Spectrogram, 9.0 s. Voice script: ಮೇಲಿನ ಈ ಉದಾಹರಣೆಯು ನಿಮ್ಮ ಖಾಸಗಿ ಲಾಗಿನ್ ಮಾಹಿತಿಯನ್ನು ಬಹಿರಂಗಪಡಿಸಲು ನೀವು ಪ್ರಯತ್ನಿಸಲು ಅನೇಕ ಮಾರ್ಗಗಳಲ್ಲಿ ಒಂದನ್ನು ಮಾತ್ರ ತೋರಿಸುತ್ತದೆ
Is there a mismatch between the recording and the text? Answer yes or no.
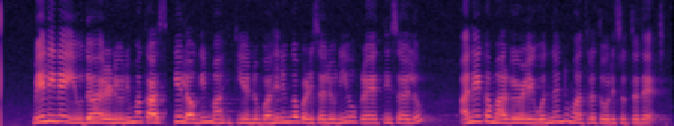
no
